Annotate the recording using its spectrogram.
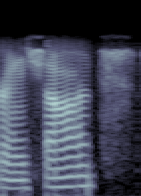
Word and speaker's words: Franchon: My name is Sweet, spelled like the hotel suite, S-U-I-T-E, Franchon, F-R-A-N-C-H-O-N.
